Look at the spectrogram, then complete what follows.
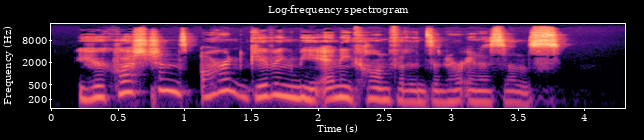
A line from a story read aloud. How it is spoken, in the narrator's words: the sheriff says with a sigh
